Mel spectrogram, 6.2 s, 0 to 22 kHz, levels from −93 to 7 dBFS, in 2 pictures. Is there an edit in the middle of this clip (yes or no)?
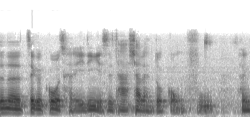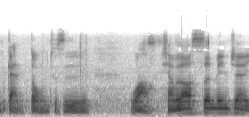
no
